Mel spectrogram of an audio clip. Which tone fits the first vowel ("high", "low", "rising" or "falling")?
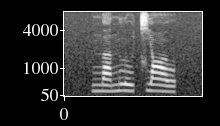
rising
